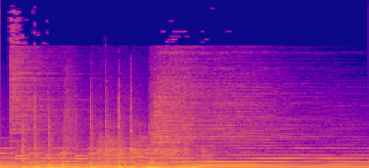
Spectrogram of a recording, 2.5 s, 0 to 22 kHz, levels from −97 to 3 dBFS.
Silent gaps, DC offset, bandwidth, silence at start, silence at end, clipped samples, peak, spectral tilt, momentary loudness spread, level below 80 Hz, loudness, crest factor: none; under 0.1%; over 20 kHz; 0 s; 0 s; under 0.1%; 0 dBFS; -6 dB/octave; 8 LU; -28 dBFS; -17 LUFS; 16 dB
